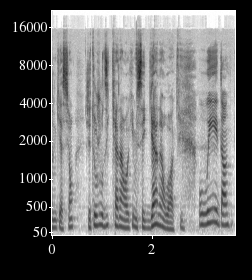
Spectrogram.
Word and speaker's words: Kahnawake: Mais c'est Kahnawake. Kahnawake. Puis ça, c'est un mot Kanien'kehá:ka dans notre langue, c'est Mohawk. Donc, il faut que vous prononcez le H, puis les K comme un G.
